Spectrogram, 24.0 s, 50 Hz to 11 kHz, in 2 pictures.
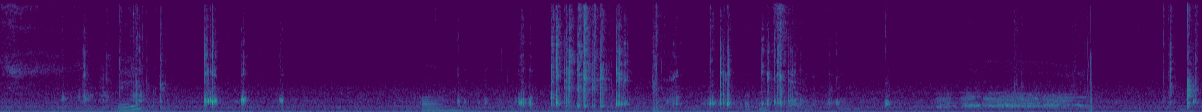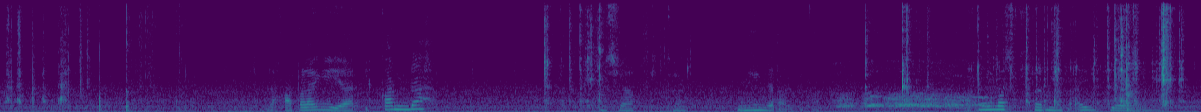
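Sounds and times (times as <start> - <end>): plastic toy pieces clattering: 4.5 - 8.4, 17.4 - 18.2, 20.7 - 24.0.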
